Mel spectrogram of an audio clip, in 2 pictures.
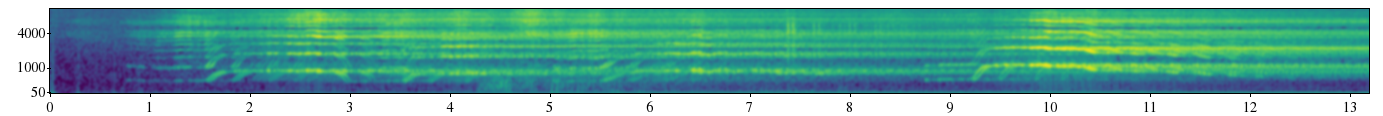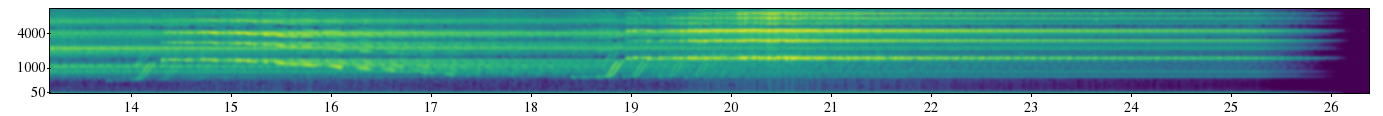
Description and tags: fates1 eerie
Eerie (bad :D) singing recorded with reverb and highered pitch.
